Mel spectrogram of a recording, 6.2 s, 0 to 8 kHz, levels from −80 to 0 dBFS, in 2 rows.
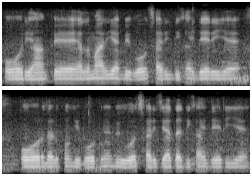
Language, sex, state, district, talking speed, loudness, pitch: Hindi, male, Rajasthan, Bikaner, 220 wpm, -18 LUFS, 95 Hz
